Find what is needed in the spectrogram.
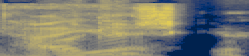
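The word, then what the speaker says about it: Ayahuasca: How do you say it, really? – You said it right. Hayayuska.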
